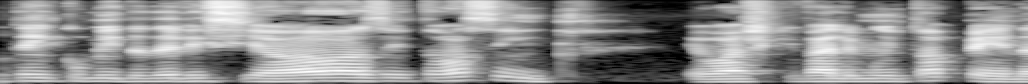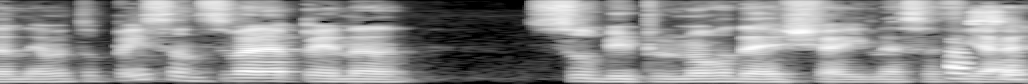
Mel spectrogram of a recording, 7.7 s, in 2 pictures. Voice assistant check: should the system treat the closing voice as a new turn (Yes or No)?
Yes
